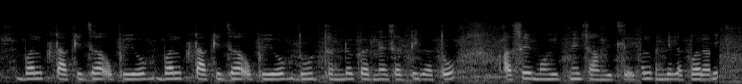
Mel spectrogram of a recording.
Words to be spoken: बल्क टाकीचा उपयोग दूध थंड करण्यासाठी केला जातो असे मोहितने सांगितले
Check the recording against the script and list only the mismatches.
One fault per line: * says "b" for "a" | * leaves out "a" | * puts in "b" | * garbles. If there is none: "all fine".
* puts in "बल्क टाकीचा उपयोग"
* leaves out "केला"
* garbles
